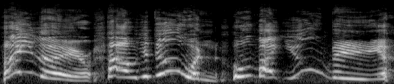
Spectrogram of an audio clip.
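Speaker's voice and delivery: loud, high and bouncy cartoon guy; energetic cartoonish voice. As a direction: greet them big and over the top. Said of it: "What voice do I even give this guy?".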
